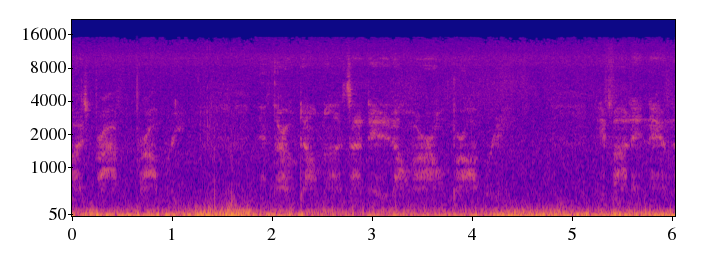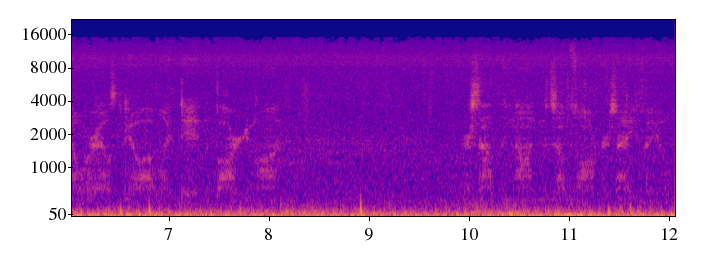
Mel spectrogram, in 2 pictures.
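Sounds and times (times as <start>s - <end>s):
man whispering: 0.0s - 8.4s, 9.9s - 12.0s
steady low rumble: 0.0s - 12.0s.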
